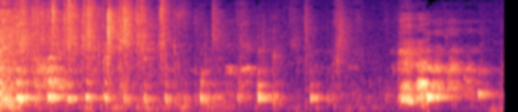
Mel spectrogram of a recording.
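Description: A man laughing in short, quick bursts that fade away, then breaking into a louder laugh about five seconds in.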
